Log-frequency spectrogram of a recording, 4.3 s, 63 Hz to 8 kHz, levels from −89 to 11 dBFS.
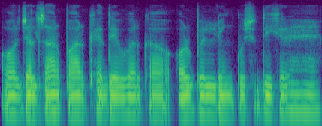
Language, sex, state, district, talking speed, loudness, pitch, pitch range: Hindi, male, Jharkhand, Deoghar, 170 wpm, -16 LUFS, 100 Hz, 100-105 Hz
